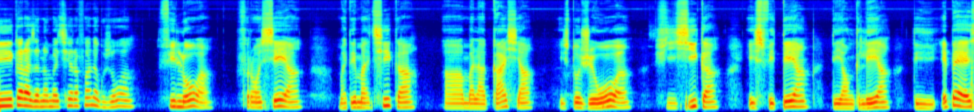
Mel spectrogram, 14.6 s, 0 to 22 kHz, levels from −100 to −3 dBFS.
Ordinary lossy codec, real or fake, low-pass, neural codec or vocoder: none; real; none; none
